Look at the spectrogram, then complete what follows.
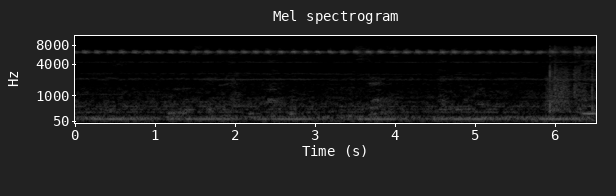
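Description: A cricket chirping steadily in fast, even pulses of one high tone, faint against a low steady hum. A brief rustle comes near the end.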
